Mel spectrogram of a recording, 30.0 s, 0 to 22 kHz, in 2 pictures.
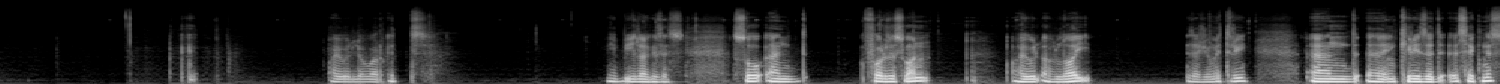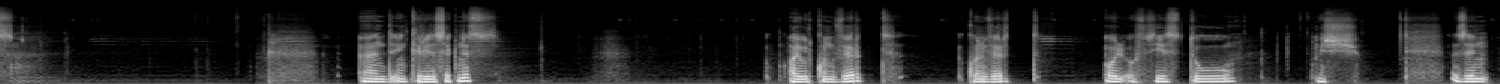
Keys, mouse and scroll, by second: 0.5-1.0 scroll up 2, 1.0-2.0 alt+middle drag, 2.3-2.7 scroll up 1, 2.7 click, 3.7 g, 5.3 alt+a, 5.3 scroll down 2, 5.5-6.3 alt+middle drag, 6.5 alt+shift+middle drag, 7.1 click, 7.5-7.9 alt+middle drag, 8.3 alt+shift+middle drag, 8.8-10.2 right drag, 10.5 alt+a, 11.1 click, 12.0 KP_1, 12.8-13.6 scroll up 1, 13.8 click, 15.6-17.3 shift+drag, 18.1-18.7 scroll down 2, 19.1 click, 20.3 g, 21.3 z, 21.6-22.0 alt+middle drag, 22.1 click, 22.5 alt+shift+middle drag, 23.5-24.4 right drag, 25.4 shift+click, 25.8-28.5 right drag, 28.9 click, 29.8 drag.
